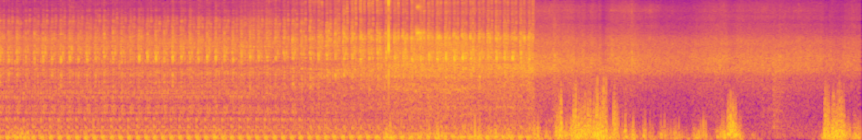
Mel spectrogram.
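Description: A motorcycle engine running steadily with an even, rapid putter, which cuts off abruptly about seven seconds in. After that, gusts of wind buffet the microphone.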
